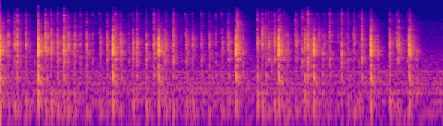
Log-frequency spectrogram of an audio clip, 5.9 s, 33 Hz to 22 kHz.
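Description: Fingertips of both hands type quickly on a foam-lined 60% Clueboard mechanical keyboard in a metal case, fitted with Zealios V2 62g switches, GMK ABS plastic keycaps and a coiled cable. Each keystroke is a short, bright clack with almost no low end, and a few harder strokes, likely the spacebar or larger keys, stand out above the rest. The strokes stop dead with no ringing.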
